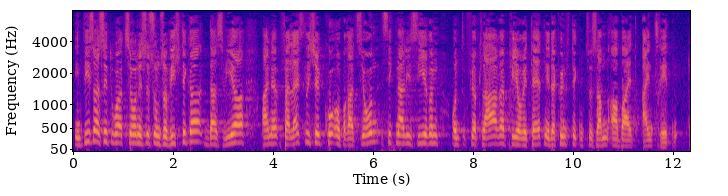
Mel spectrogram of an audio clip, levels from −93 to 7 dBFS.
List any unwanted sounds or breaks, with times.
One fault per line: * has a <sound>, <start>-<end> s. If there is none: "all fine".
all fine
